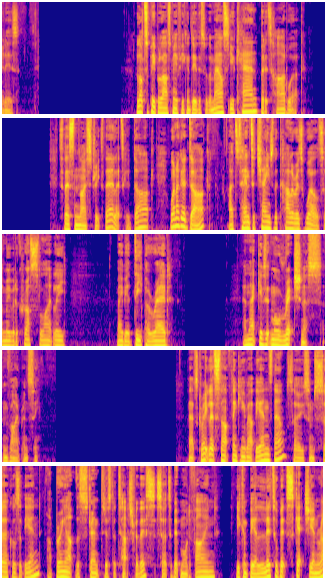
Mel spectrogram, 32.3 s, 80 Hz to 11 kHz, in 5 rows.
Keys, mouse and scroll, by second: 0.8 middle click, 1.3-2.6 drag, 2.6 middle click, 3.1-4.5 drag, 4.8 click, 5.6 middle click, 6.3 click, 6.7 middle click, 7.1 click, 7.3-8.9 middle drag, 8.9 click, 12.5-15.5 drag, 16.5-17.6 drag, 17.6 middle click, 18.0-19.1 drag, 19.1 middle click, 19.5 click, 19.9 middle click, 20.2 click, 20.8 middle click, 21.1 click, 21.7 middle click, 22.1 click, 22.3-24.6 middle drag, 24.6-26.6 drag, 27.1-29.0 drag, 29.0 f, 29.9-32.2 drag.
